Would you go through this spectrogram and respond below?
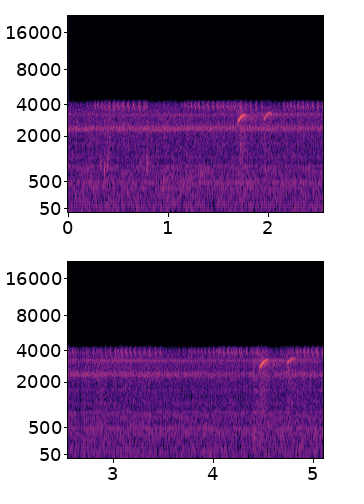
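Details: Painted reed frog at Gowrie dam waterhole, Djuma Game Reserve, Sabi Sand Wildtuin, South Africa, picked up by a live waterhole camera at night: two pairs of short, high, upswept chirps, each pair a quarter second apart, over a steady noisy hiss.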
